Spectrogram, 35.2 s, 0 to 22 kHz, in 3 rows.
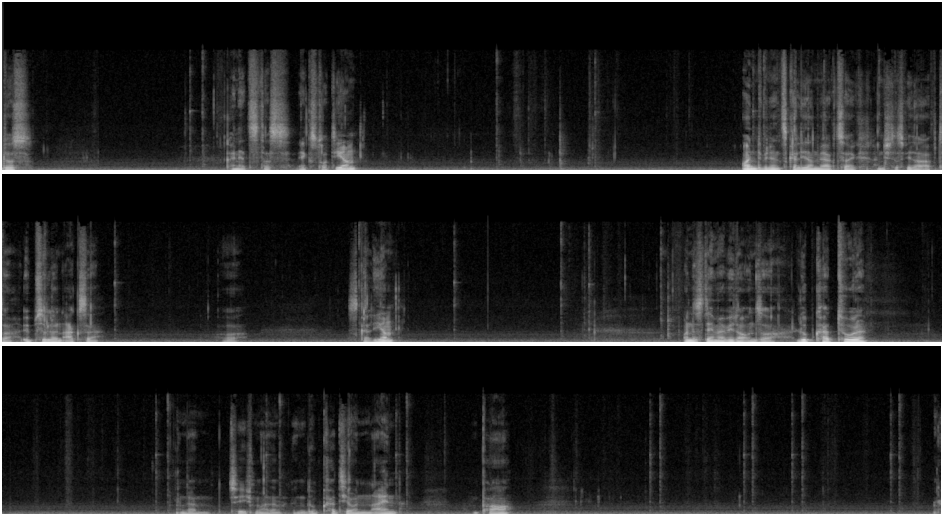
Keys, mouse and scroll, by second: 1.9 click, 3.4 click, 7.0 shift+middle click, 8.9 click, 9.9 middle click, 11.3 middle click, 12.7 click, 16.9 click, 18.7 middle click, 23.5 click, 25.0 click, 26.4 click, 28.0 click, 31.2 click, 32.9 click, 34.2 click.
